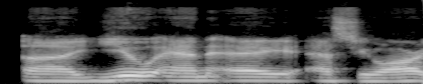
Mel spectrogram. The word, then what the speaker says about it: UNASUR: He also dedicated himself to sabotaging institutions of Latin American integration, withdrawing Brazil from UNASUR, UNASUR. So that's pronounced.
